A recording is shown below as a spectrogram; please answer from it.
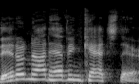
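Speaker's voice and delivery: put-on heavy Indian accent. Retelling what he said back to you, in a heavy Indian accent. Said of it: "in a very heavy Indian accent".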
